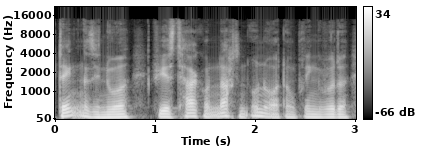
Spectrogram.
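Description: A man's voice: low-pitched, fairly quick, gravelly, dark tone, no echo, clean studio sound. Man reading as a polite storybook girl.

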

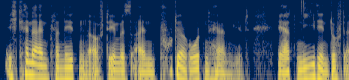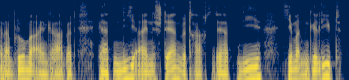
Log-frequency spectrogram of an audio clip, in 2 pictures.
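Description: A man's voice: low voice, moderate pace, creaky, mellow, no room sound, studio quality. A man reading as the little prince, indignant. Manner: insistent questioning, rising to angry pleading. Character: small boy prince, earnest, persistent and indignant. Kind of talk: reading a storybook aloud.

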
